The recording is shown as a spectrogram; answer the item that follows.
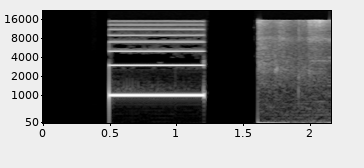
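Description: A single steady electronic beep, a high pure tone lasting under a second, edited into the soundtrack with dead silence cut in before and after it.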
